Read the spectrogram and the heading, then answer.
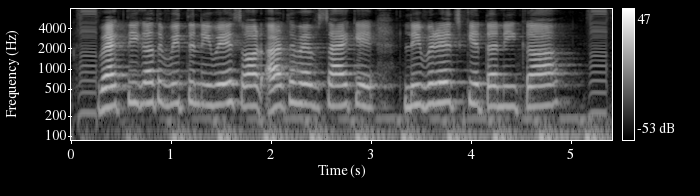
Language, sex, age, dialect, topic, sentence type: Magahi, male, 25-30, Western, banking, statement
